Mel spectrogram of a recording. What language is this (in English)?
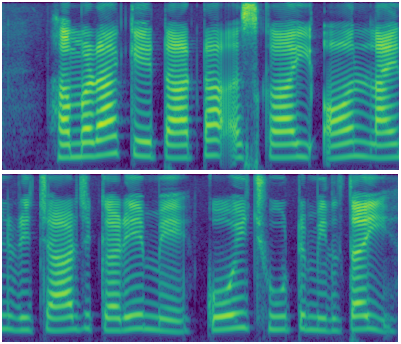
Magahi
